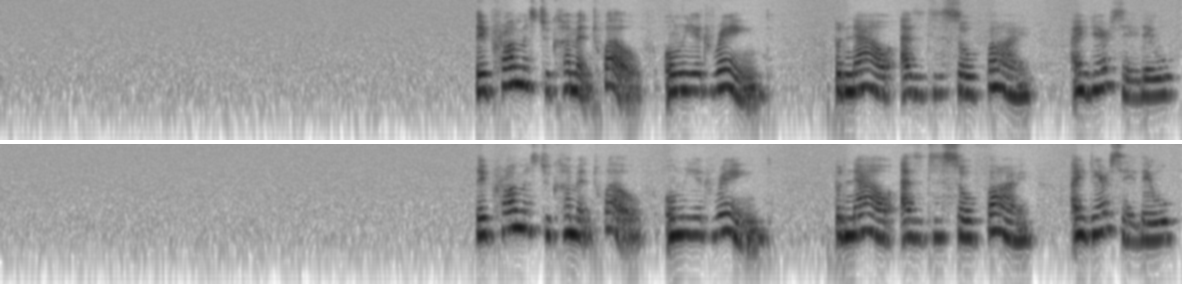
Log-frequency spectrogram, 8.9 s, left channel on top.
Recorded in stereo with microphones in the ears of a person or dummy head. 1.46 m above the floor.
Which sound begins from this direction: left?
A woman speaking, at 3.6 s.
